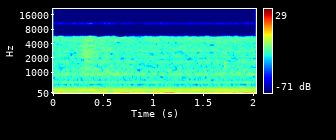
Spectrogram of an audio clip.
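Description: Steady electrical hum with a faint hiss on an open conference-call phone line between speakers.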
